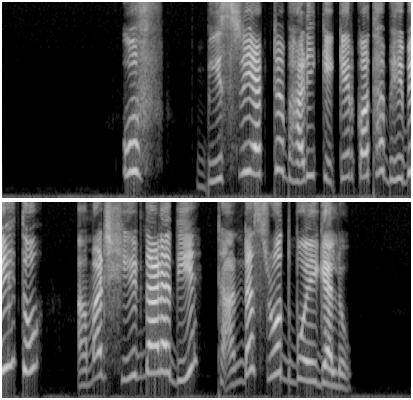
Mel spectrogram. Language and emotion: Bengali, disgusted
